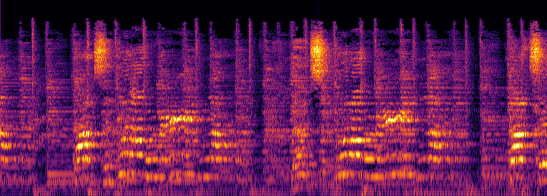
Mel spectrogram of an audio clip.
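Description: A woman singing over a steadily strummed acoustic guitar.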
